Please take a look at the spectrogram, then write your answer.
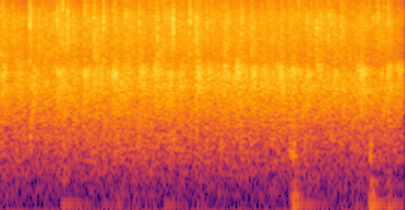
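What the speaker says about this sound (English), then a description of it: "Let's give them a round of applause as well." Dense, sustained applause from an audience at a Portsmouth State of the City event at Rivers Casino, continuous clapping filling the room from start to end with no gaps.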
